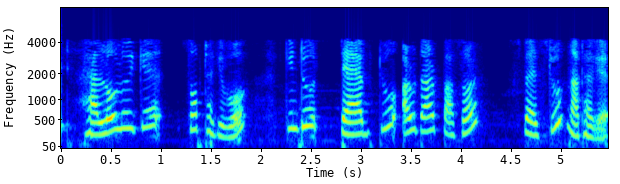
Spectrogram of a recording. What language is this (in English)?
Assamese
